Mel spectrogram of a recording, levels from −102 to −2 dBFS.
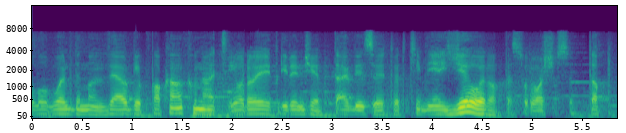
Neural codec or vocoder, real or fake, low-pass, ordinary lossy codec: codec, 16 kHz, 0.5 kbps, X-Codec, HuBERT features, trained on general audio; fake; 7.2 kHz; AAC, 64 kbps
